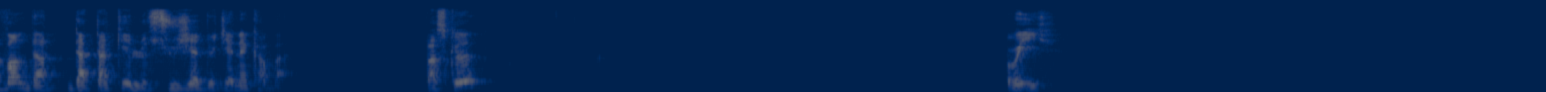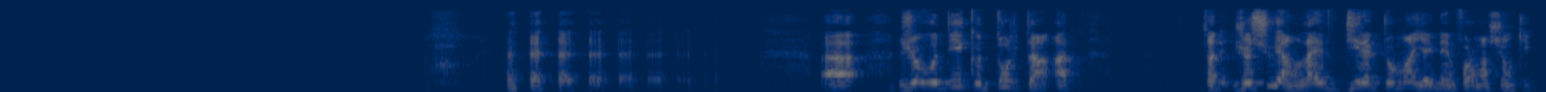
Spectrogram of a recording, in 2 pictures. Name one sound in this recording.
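A man speaks close by in short bursts with long pauses, then talks with animation.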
